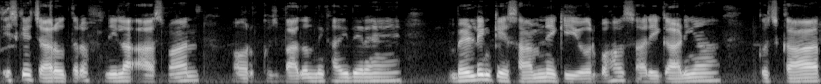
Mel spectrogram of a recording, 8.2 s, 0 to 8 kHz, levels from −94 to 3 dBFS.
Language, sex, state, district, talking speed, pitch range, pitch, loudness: Hindi, male, Chandigarh, Chandigarh, 160 wpm, 110-135 Hz, 125 Hz, -19 LUFS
